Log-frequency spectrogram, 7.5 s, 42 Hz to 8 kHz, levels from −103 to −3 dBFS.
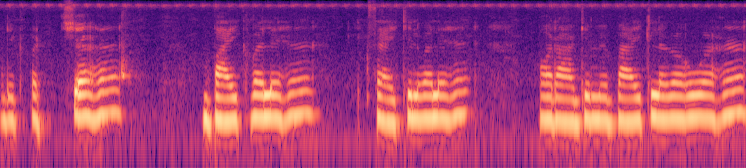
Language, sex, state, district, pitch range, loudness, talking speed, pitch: Hindi, female, Uttar Pradesh, Varanasi, 190-210 Hz, -16 LUFS, 135 wpm, 200 Hz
